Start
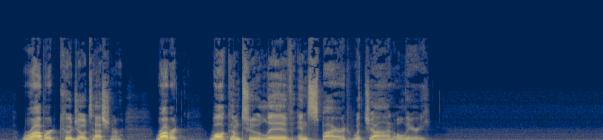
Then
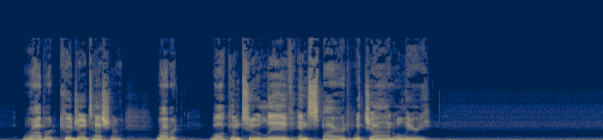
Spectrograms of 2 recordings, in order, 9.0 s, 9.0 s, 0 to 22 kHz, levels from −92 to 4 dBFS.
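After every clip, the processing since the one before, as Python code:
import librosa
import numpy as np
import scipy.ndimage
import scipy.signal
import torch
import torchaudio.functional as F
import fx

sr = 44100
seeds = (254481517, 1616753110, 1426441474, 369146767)

y = fx.rider(x, sr, range_db=4, speed_s=0.5)
y = fx.curve_eq(y, sr, hz=(170.0, 830.0, 1500.0, 2300.0, 4500.0, 6600.0), db=(0, -28, -26, 5, -1, -5))
y = y * librosa.db_to_amplitude(2.0)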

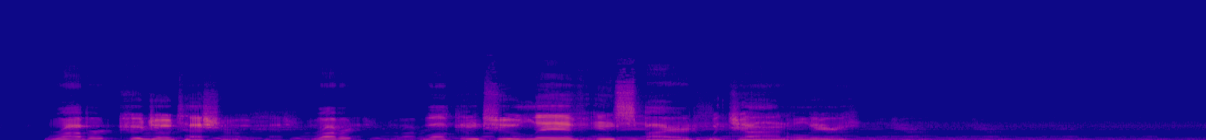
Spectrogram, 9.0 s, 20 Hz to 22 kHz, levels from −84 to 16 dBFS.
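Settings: y = fx.bandpass_q(x, sr, hz=1700.0, q=2.1)
y = fx.hpss(y, sr, part='percussive', gain_db=-16)
y = fx.echo_filtered(y, sr, ms=597, feedback_pct=77, hz=1700.0, wet_db=-17.0)
y = y * librosa.db_to_amplitude(6.0)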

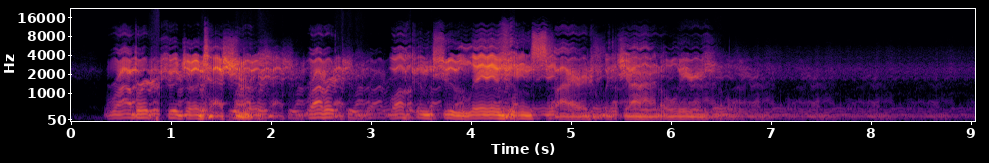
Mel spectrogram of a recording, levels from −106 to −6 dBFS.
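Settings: y = fx.vibrato(x, sr, rate_hz=9.8, depth_cents=67.0)
y = fx.sustainer(y, sr, db_per_s=30.0)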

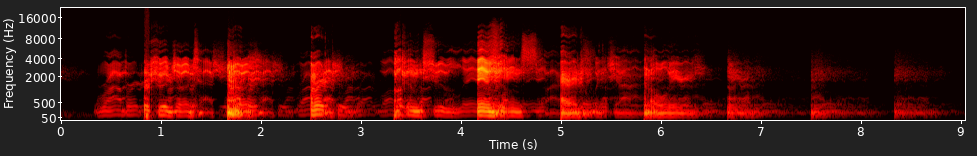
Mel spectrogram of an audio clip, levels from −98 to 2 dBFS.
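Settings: y = fx.tremolo_decay(x, sr, direction='decaying', hz=1.2, depth_db=30)
y = y * librosa.db_to_amplitude(5.5)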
